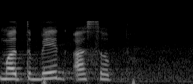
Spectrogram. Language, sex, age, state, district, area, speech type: Goan Konkani, female, 18-30, Goa, Quepem, urban, read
